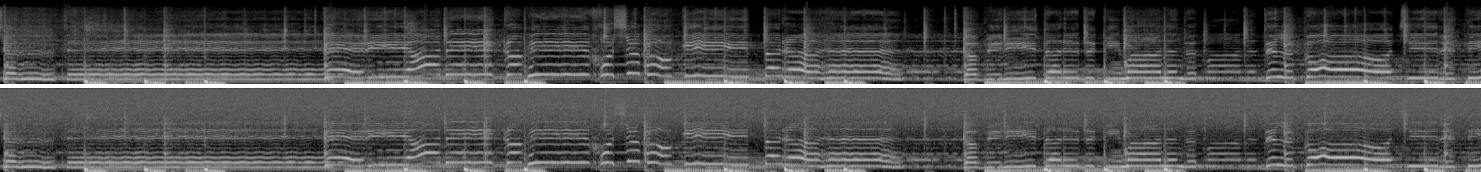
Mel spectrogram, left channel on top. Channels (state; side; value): noise; right; hiss, 2 dB below the sound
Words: तेरी यादें कभी खुशबू की तरह है, कभी दर्द की मानंद दिल को चीरती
